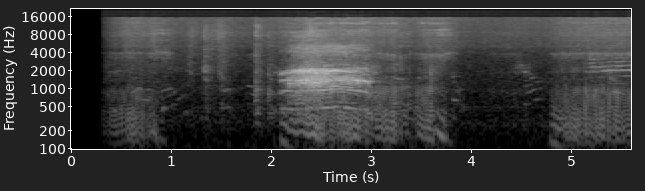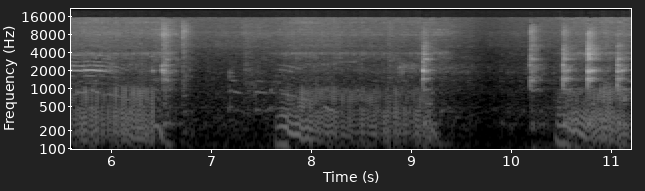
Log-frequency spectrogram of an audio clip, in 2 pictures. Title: 11-4-15 snores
